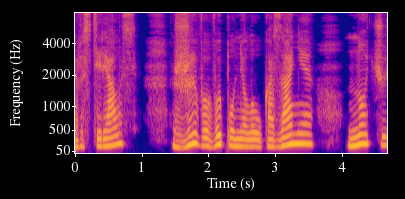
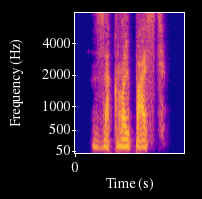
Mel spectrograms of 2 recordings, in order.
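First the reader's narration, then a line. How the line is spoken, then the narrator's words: Rough gnome's command. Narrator (Russian): грубо приказал гном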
